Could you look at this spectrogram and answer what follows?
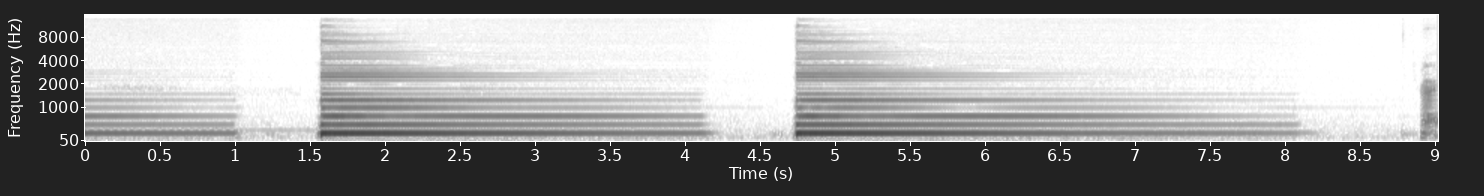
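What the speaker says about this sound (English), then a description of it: "Here's your B string." Guitar B string struck twice, each open note ringing out clear and close and slowly decaying. A brief different note comes before the first one.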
